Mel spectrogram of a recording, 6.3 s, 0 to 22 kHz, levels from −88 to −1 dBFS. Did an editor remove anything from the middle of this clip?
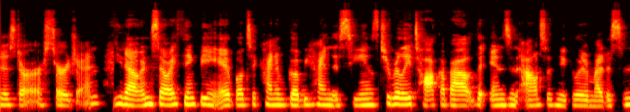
yes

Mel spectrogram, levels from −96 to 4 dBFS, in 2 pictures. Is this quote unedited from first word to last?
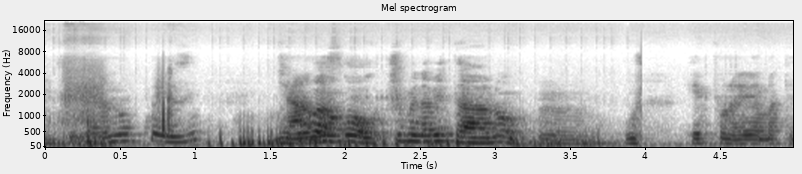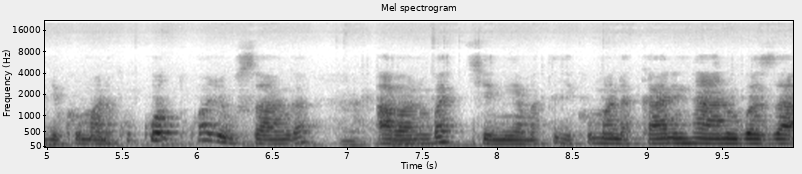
no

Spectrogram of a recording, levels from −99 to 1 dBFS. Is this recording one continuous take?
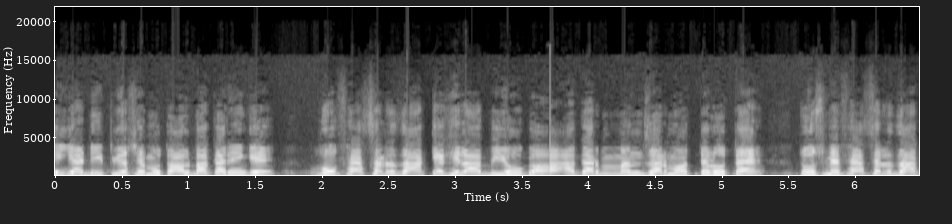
no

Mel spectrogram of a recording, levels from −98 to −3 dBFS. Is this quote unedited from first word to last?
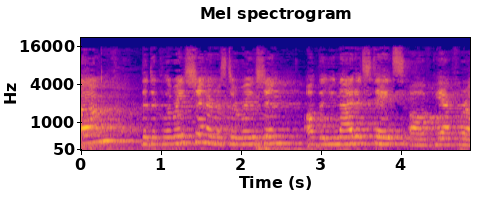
yes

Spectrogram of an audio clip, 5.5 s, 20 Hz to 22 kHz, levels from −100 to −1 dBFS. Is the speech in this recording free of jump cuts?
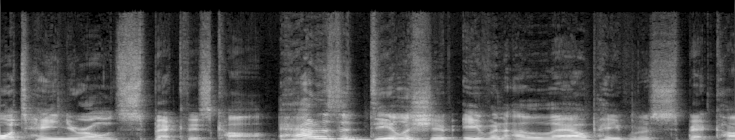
no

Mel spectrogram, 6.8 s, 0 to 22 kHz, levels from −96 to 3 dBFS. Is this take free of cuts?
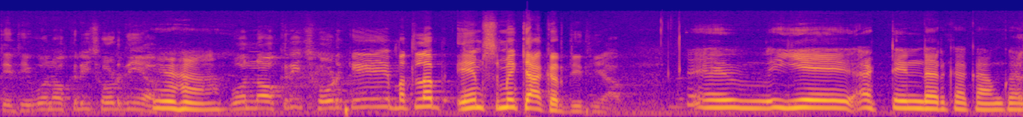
yes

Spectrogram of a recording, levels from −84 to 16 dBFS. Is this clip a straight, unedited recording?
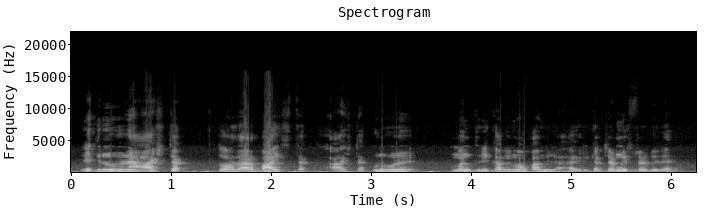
yes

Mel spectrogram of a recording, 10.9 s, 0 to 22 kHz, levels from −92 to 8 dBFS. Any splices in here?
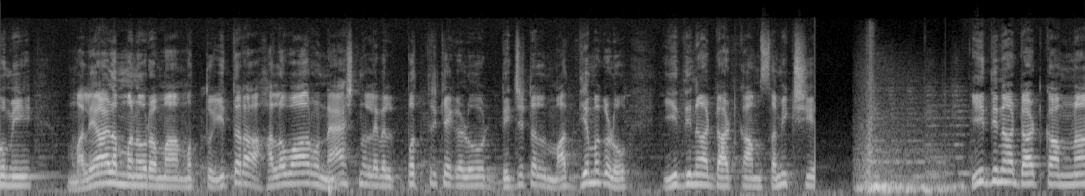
yes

